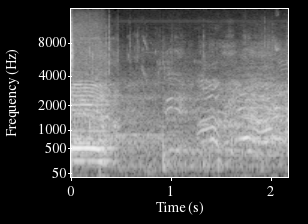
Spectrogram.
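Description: A sportscaster's voice over basketball game sound: his last word trails off in the first half-second, then there is a lull of faint court noise, and a voice comes back in near the end.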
